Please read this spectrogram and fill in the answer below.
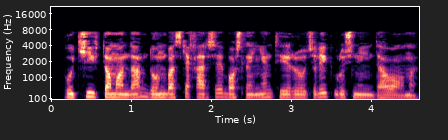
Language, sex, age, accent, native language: Uzbek, male, 19-29, Andijon, Uzbek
